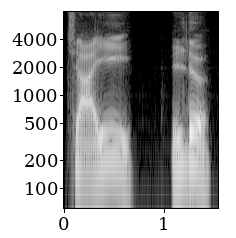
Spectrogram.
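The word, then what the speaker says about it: child: जब आई के बाद एनडी या एलडी आए तो आई को आई से ही पढ़ेंगे।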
